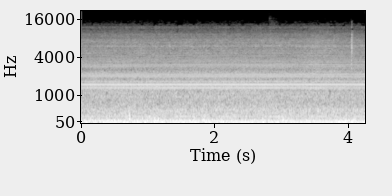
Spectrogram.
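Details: Goodman heat pump, newly replaced R-410A compressor: deep steady hum with even fan rush, no knocking, rattling or squeal; running smoothly. Charged 146 oz (nameplate 140), head 258, suction 150, 3° subcooling and superheat, 78°F outside, 74°F inside.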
